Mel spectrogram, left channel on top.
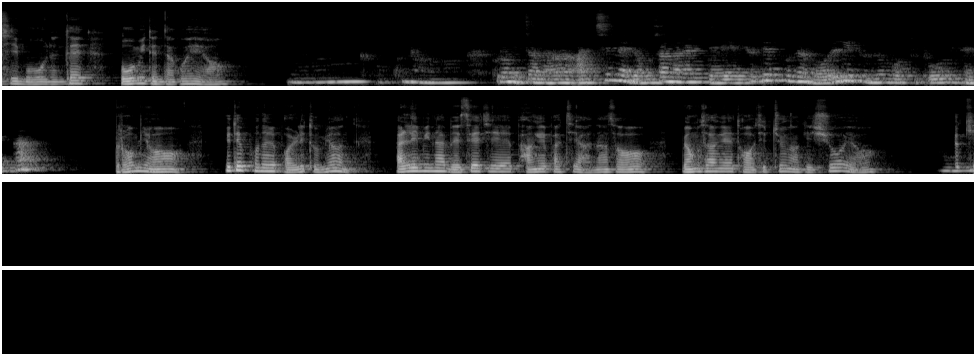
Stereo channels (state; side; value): silent; right; digital silence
